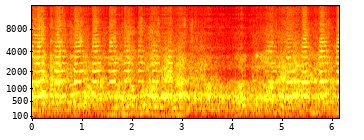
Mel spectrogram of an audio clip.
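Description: A large crowd of football supporters chants in unison in an open-air stadium.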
